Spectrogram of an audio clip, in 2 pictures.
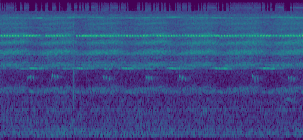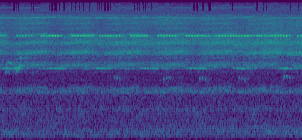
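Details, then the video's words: Cicadas in the wild with birds nearby: an unbroken, shrill, ringing buzz of several steady high tones, with brief chirps recurring at intervals, one sharp click, and a low, constant background rumble. "Suara "Tonggeret" dan Suara Burung di Alam Liar nu matak Waas"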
